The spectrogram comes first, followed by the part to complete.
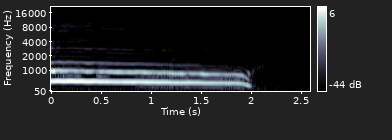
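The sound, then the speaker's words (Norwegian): A wolf's single long howl holds one steady, mid-pitched tone for about two seconds, then slides sharply downward and fades out. A brief faint click follows. “Og så er du kanskje enig at hvis du hadde vært ute i skogen helt alene, kveldstid, skulle kanskje telte, og høre rundt deg Au!”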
